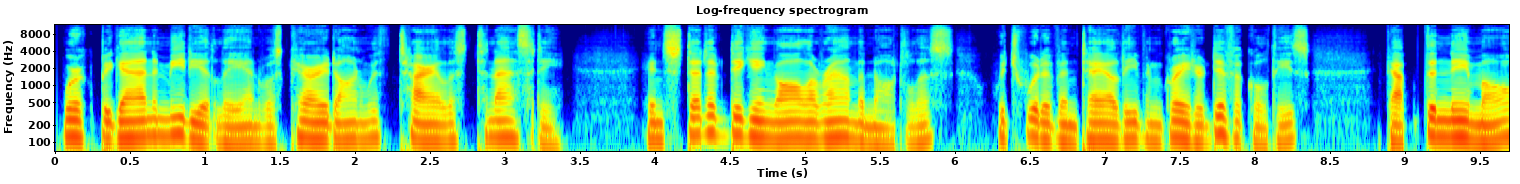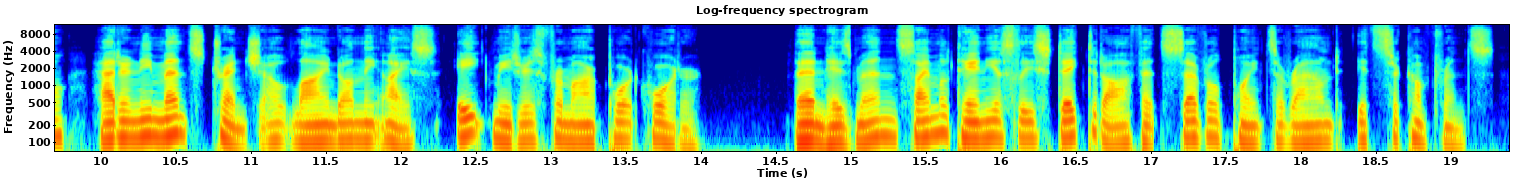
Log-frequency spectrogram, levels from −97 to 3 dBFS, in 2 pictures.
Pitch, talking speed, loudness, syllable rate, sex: 110 Hz, 165 wpm, -22 LUFS, 5.7 syllables/s, male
